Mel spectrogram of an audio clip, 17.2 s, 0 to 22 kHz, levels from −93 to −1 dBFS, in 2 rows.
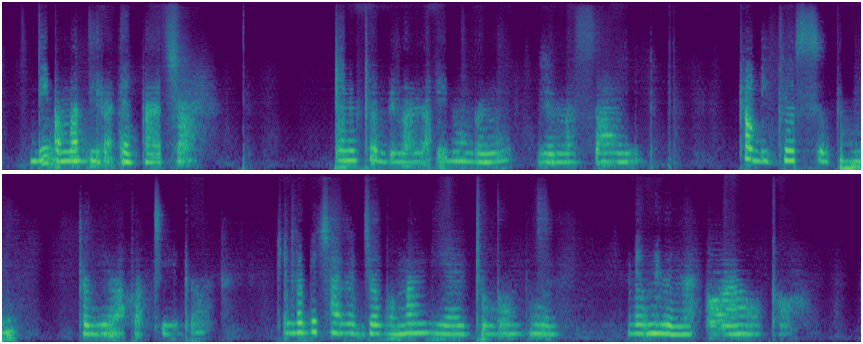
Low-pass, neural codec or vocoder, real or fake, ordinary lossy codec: none; codec, 44.1 kHz, 0.9 kbps, DAC; fake; none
